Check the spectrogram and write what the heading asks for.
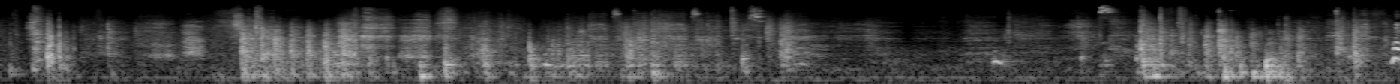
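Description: Irregular knocks, thuds and clatter in a room, busiest a couple of seconds in and again near the end, with a lull in the middle.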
